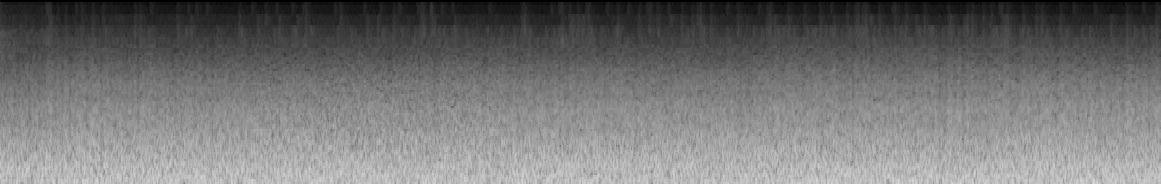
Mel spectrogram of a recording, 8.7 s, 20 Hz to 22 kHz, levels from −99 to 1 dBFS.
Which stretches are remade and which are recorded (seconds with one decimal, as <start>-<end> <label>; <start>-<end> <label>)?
0.0-1.9 remade; 1.9-3.7 recorded; 3.7-8.7 remade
